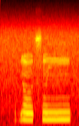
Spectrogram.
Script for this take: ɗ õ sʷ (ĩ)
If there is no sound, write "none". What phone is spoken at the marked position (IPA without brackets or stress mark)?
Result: ĩ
